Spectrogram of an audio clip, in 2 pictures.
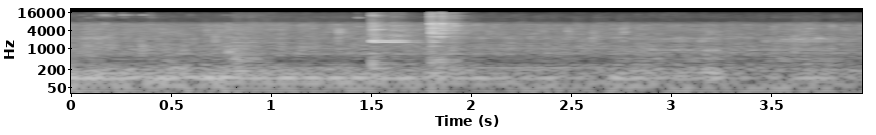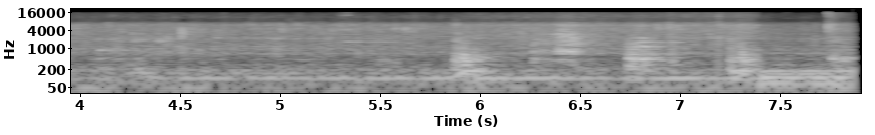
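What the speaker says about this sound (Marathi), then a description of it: "तर आपला कांदा थोडासा तांबूस कलर येईपर्यंत भाजत आला." Onion frying in a pan with crushed garlic and green chillies for a fenugreek leaf vegetable dish, a continuous moderate sizzle with spatula scrapes and clinks against the pan, and no talking.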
